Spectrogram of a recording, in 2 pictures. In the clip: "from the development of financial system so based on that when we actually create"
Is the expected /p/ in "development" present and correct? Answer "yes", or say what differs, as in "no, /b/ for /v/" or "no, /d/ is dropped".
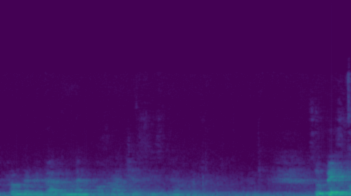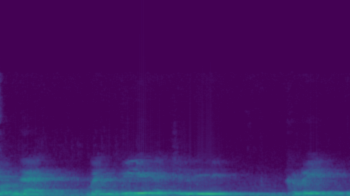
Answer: no, /p/ is dropped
